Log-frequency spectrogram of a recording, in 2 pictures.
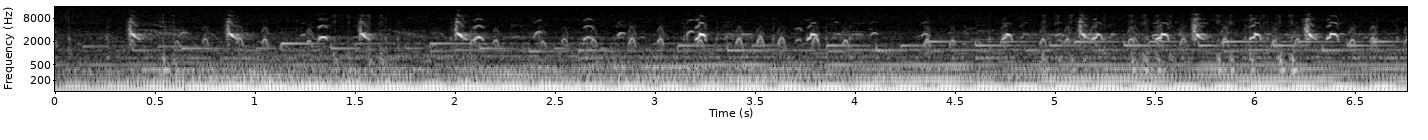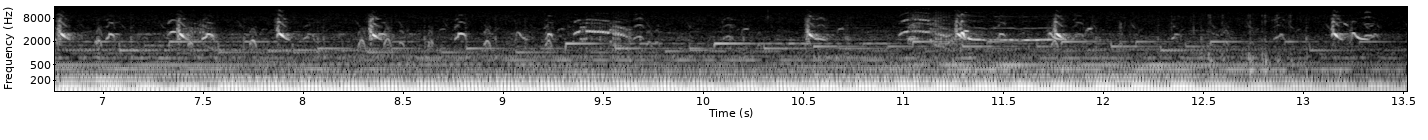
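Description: A grey phalarope calls repeatedly over a steady low drone, its short sharp notes coming in quick irregular bursts throughout, fairly close and clear with no voices.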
